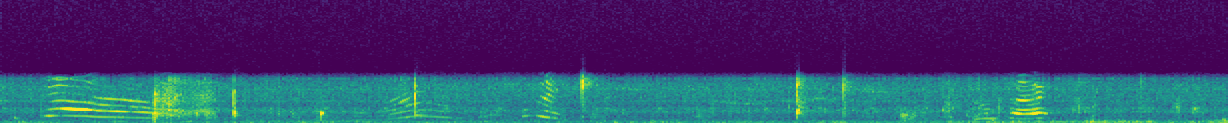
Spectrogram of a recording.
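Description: Five-week-old puppies whining and yelping: several short, high cries that fall in pitch, one wavering cry about five seconds in, with a few sharp clicks between them.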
